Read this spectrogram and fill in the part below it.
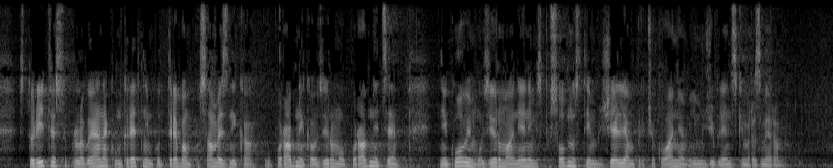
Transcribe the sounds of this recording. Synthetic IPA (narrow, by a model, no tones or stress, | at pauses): st̪ɔɾiːt̪ʋɛsɔpɾilaɡɔjɛːnɛkoŋkɾeːt̪nimpɔt̪ɾeːbampɔsaːmeznikaupɔɾʔaːbnikaoziːɾɔmaupɔɾaːbnit̪sɛnjɛɡoːʋimɔziːɾɔmanjeːnimsposoːbnɔst̪imʒɛːljampɾit͡ʃakɔʋaːnjɛminʒiwlɛːnskimɾazmeːɾam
